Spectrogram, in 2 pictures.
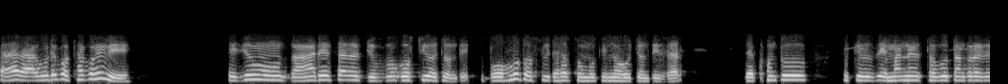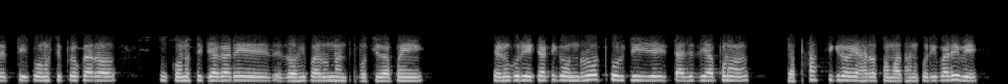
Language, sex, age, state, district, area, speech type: Odia, male, 18-30, Odisha, Nayagarh, rural, conversation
